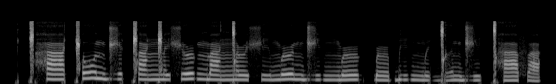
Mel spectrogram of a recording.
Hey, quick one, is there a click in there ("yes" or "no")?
yes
